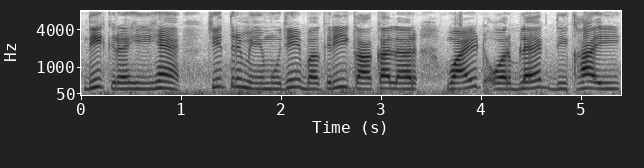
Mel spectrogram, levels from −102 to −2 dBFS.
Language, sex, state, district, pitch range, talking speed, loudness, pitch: Hindi, female, Madhya Pradesh, Katni, 215-255 Hz, 145 wpm, -17 LUFS, 225 Hz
